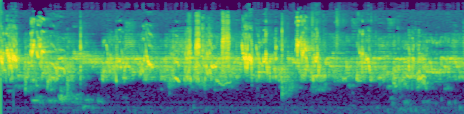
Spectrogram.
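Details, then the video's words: Budgerigar chirping: a dense, busy stream of bright, scratchy chirps and squawky warbles that overlap almost continuously for six seconds, with sharper, louder bursts near the start and around the three-second mark. "budgie chirping sound"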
